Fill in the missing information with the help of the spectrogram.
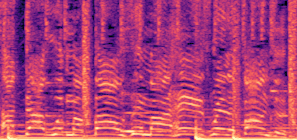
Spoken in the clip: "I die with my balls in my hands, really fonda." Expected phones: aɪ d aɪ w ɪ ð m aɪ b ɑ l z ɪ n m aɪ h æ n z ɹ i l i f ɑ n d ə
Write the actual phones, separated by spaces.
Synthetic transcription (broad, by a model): aɪ d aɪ w ɪ ð m aɪ b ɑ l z ɪ n m aɪ h æ n z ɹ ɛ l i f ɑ n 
